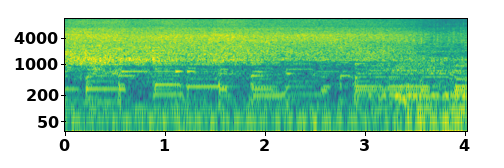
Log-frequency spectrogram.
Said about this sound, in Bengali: এখন জল দিলাম।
